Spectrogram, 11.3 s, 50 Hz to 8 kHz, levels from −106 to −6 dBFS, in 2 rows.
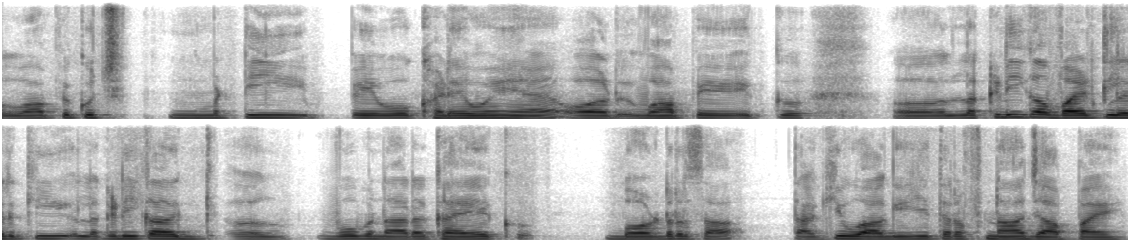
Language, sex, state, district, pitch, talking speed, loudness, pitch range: Hindi, male, Uttar Pradesh, Budaun, 150 Hz, 195 wpm, -25 LUFS, 145-160 Hz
